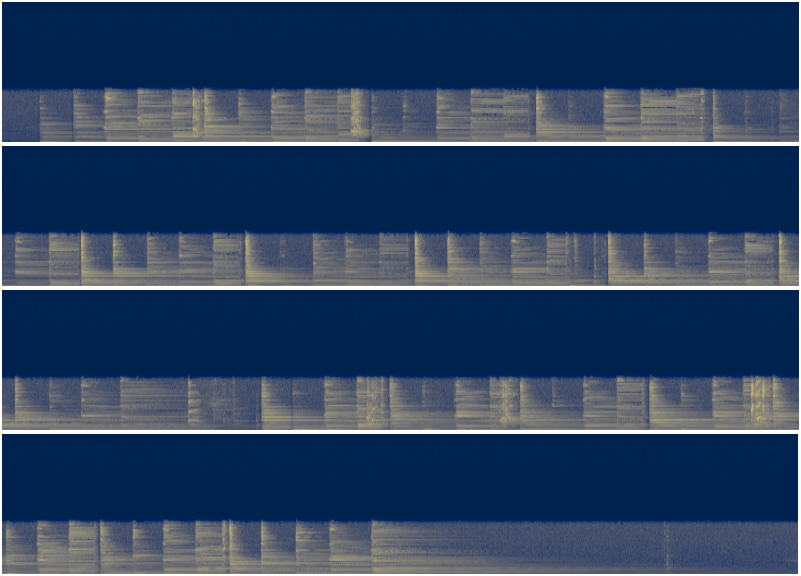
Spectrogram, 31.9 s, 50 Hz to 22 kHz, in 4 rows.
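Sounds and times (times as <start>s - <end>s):
OM fingerstyle playing: 0.4s - 31.1s.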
